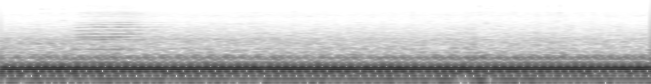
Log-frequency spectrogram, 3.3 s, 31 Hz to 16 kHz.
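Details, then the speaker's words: 1976 VW Super Beetle on test drive: fast, even idle staying way high with no throttle; throttle cable recently adjusted after sticking, cable length suspected of holding throttle partly open. "So, the idle right now, you can probably hear it. It's way high. It's either a combination between the uh the cable is too long."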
